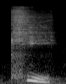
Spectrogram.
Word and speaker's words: chi: k sound so that combination of CH sounds like K in English and uh so uh a common use is key which sounds like the word key uh and it uh is the Italian word for who K the uh CH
